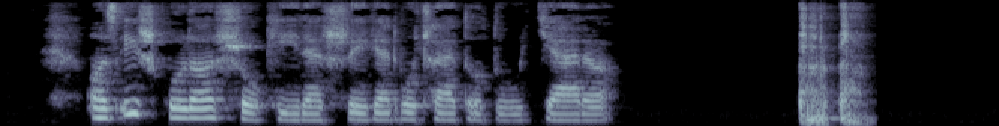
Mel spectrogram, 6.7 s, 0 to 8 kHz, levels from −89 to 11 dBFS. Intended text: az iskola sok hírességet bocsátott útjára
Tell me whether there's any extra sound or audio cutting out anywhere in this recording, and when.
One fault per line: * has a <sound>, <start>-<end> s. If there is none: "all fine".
* has a cough, 5.3-5.9 s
